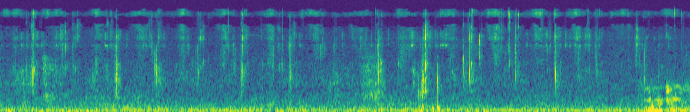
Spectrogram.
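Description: Chihuahua licking a person's forehead: faint, irregular wet clicks and smacks of its tongue, very quiet overall.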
